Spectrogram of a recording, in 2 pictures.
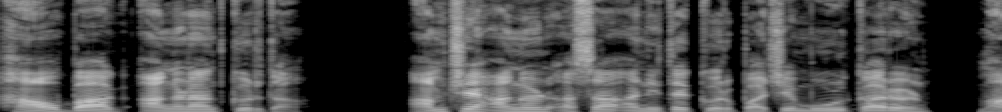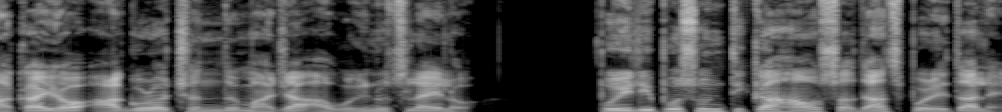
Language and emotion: Goan Konkani, neutral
